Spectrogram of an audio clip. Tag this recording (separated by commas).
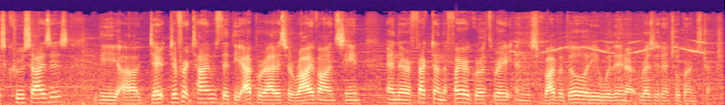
Music, Fire engine, Speech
